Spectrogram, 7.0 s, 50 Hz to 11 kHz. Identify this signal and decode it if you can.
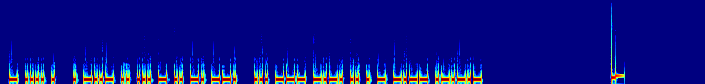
Morse code, heard as a keyed tone, about 44 wpm, 700 Hz. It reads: THE EXISTING SOCIETY.
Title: Sentences from Top 1500 Words 45wpm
